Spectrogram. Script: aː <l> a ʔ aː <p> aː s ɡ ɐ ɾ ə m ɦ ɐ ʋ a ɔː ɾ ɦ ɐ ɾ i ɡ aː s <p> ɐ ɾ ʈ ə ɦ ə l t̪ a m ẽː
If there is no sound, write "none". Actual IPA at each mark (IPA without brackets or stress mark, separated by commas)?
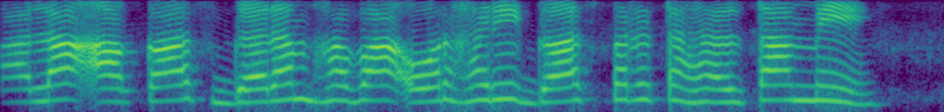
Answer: l, k, p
